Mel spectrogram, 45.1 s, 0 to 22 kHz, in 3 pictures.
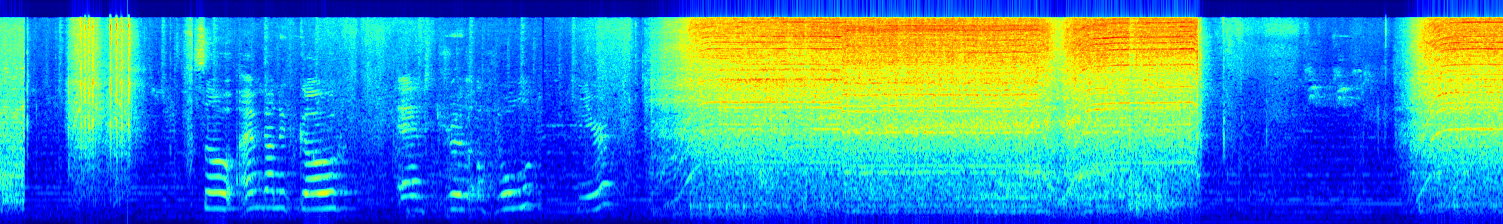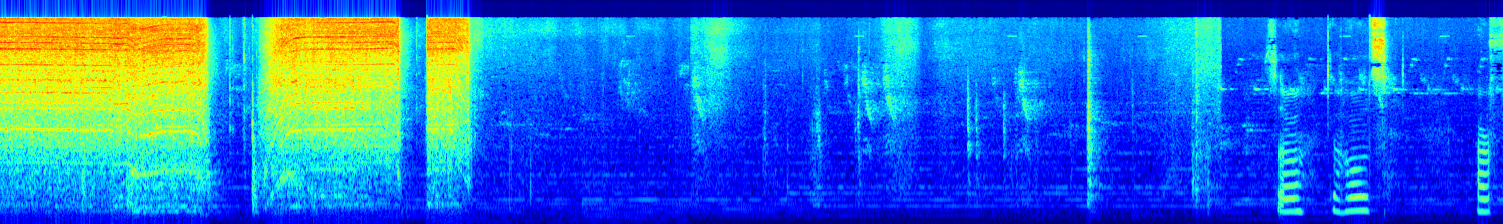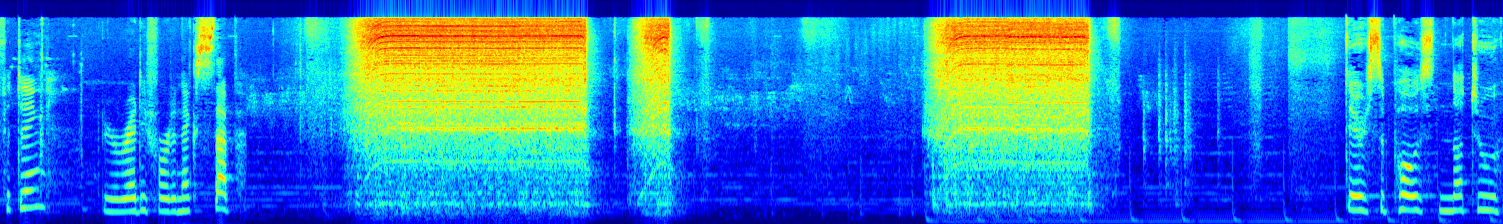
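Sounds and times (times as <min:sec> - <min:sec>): faint background music: 0:00.0 - 0:45.0
power drill boring: 0:06.5 - 0:12.1, 0:14.0 - 0:19.8, 0:33.5 - 0:36.9, 0:39.4 - 0:41.1.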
